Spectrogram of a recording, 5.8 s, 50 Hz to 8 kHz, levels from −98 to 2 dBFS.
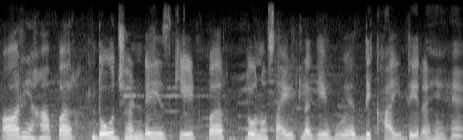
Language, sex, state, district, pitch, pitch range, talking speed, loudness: Hindi, female, Madhya Pradesh, Dhar, 215 Hz, 200-225 Hz, 165 wpm, -18 LUFS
